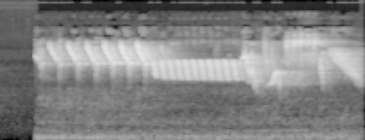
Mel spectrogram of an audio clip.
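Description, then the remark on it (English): A sparrow chirps in a quick, repeating series of bright, high notes that speed into a rapid trill, fairly loud, with a low rumble of background noise underneath. “This is a sparrow.”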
